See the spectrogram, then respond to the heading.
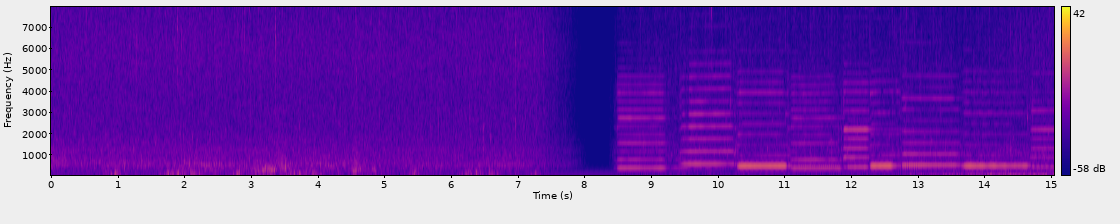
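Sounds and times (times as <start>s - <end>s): steady rain falling: 0.0s - 15.0s
low bumps: 12.7s - 15.0s.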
